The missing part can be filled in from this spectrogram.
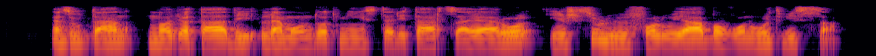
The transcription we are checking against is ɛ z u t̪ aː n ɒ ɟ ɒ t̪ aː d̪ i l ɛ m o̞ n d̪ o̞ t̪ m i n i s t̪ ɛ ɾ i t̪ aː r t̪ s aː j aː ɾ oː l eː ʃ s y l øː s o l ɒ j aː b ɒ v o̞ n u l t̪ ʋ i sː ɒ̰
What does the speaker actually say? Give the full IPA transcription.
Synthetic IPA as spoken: ɛ z u t̪ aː nː ɒ ɟ ɒ t̪ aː d̪ i l ɛ m o̞ n d̪ o̞ t̪ m i n i s t̪ ɛ ɾ i t̪ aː r t̪ s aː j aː ɾ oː l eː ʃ s y l øː f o l u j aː b ɒ v o̞ n u l t̪ ʋ i sː ɒ̰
